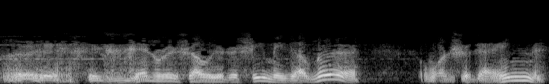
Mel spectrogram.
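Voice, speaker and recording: An actor playing a wizened old sailor, fawning and insinuating, in a radio drama. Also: male voice, on the low side, sing-song, slow pace, creaky, slightly rough, exaggerated voice. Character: wizened, cringing old sailor, sly and wheedling. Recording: muffled vintage radio broadcast.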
